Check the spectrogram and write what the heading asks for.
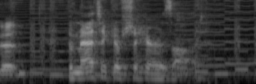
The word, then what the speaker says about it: Scheherazade: The next game you're doing, since I butchered it. The Magic of Scheherazade. Scheherazade.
